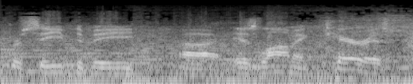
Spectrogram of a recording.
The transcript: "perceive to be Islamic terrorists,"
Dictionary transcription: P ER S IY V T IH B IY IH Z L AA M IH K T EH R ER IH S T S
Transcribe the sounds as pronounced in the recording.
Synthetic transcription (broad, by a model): P ER S IY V T IH B IY IH Z L AA M IH K T EH R ER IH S S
